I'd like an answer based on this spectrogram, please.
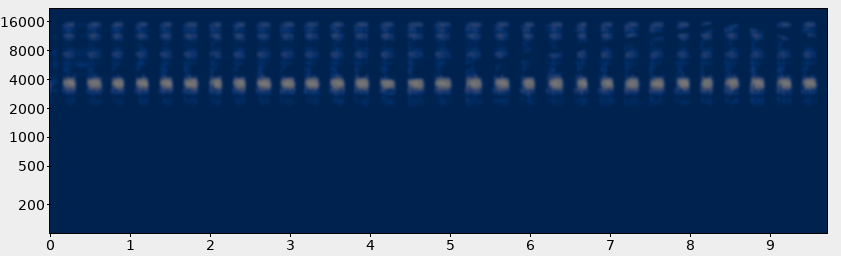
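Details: Japanese burrowing cricket (Velarifictorus micado) song, the call described as "kata sase, suso sase". A long, even series of sharp high chirps repeats roughly three times a second without a break. No other sounds are heard.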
